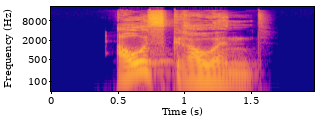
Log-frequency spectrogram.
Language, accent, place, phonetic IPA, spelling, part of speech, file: German, Germany, Berlin, [ˈaʊ̯sˌɡʁaʊ̯ənt], ausgrauend, verb, De-ausgrauend.ogg
- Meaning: present participle of ausgrauen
